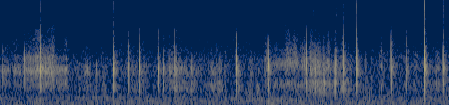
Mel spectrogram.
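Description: Long pointed acrylic nails on both hands tap and scratch the glossy paper-covered cardboard front cover of a large hardcover "True Crime" book lying flat, solid with pages inside. About twenty quiet, crisp clicks stand out with almost no ring, separated by soft scratchy swishes. The sound is centered in the midrange with a bright edge and almost no low end.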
